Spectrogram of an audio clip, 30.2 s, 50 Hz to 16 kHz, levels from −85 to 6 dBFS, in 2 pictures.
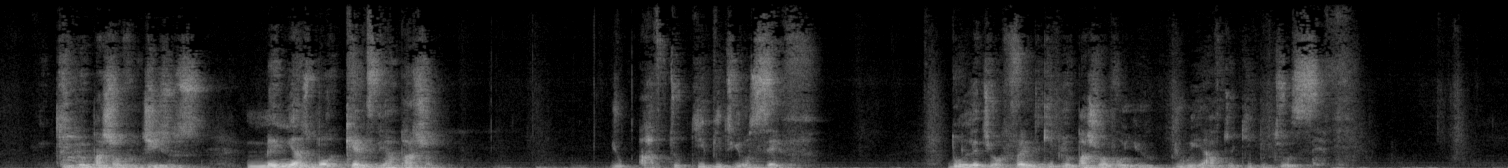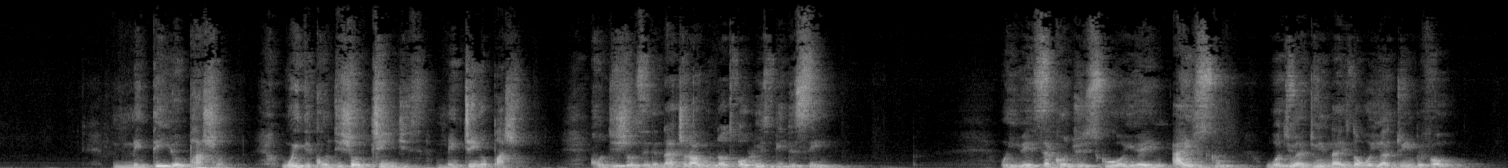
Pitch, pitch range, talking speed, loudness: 100 Hz, 80-110 Hz, 150 wpm, -20 LUFS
